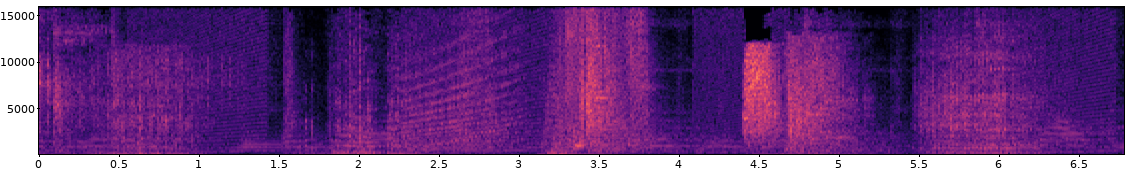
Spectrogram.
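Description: Dramatic soundtrack music layered with sound effects for a robot dinosaur toy: a roar, low hits and sweeping whooshes, one every second or so.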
